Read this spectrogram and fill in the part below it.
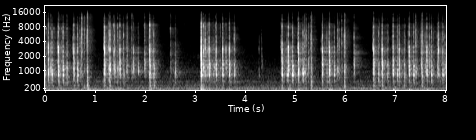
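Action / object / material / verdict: tap / plastic mechanical keyboard / plastic / none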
